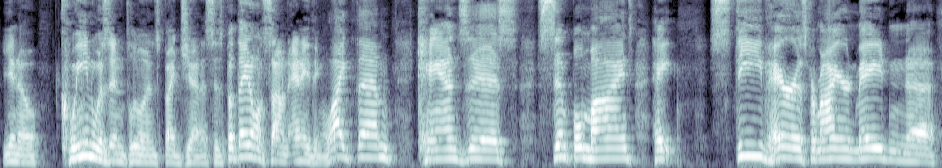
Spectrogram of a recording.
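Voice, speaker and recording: Older male host, slightly high voice, enthusiastic casual countdown patter, home studio. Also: lively intonation, unhurried, pushed and bright. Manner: enthusiastic, loose and chatty, with fillers. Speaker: host of a prog rock channel. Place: record-filled home studio room.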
